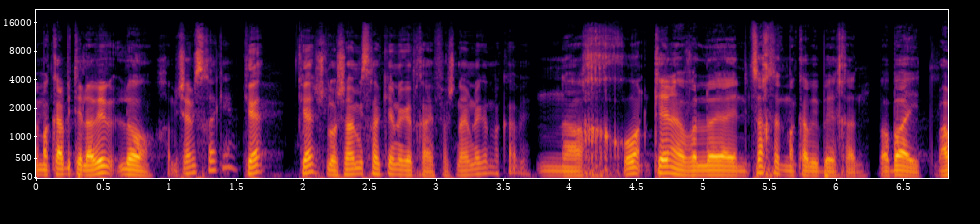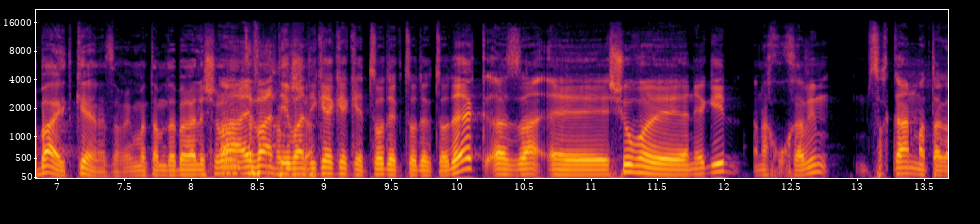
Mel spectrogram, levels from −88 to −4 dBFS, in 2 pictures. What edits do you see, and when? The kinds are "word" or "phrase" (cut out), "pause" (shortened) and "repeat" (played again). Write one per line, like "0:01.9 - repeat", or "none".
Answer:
0:01.8 - pause
0:03.7 - pause
0:06.2 - pause
0:12.2 - pause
